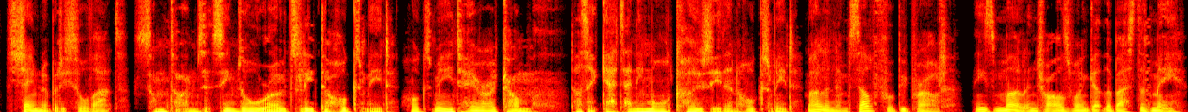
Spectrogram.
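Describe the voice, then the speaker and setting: An actor playing a curious, plucky young wizard student in a video game, musing to himself in a polite, wry way with a husky, breathy voice. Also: male voice, deep voice, dry recording, studio quality, full character voice. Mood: proud, pleased.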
